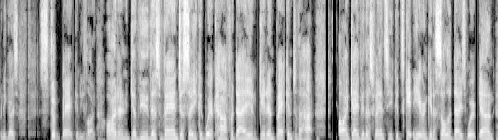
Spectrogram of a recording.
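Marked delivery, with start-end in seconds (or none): 2.1-9.9 play-acted furious scolding rant, pitched up. Retelling what an angry orchard owner said when he slid the van door open: imitating an angry rant. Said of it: "he was all angry".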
